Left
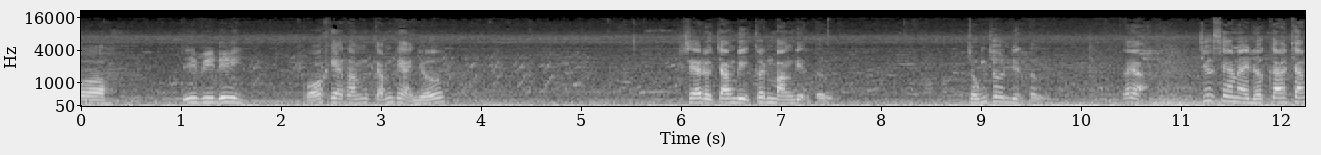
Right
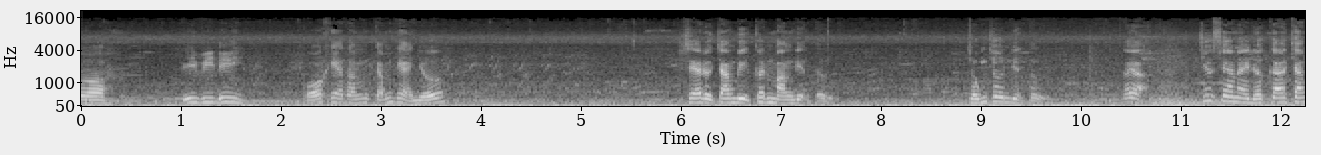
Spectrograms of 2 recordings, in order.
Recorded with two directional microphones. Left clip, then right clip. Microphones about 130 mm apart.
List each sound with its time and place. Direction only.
0.0 s speech: 5° right (ahead or behind)
6.0 s speech: 5° left (ahead or behind)
8.8 s speech: 30° right (ahead or behind)
11.1 s speech: 35° right (ahead or behind)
